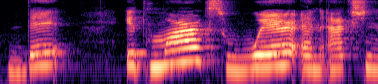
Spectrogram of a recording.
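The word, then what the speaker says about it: で: It's pronounced as you have already heard, de.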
